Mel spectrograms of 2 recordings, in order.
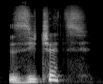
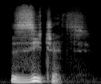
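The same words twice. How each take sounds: First: The stress is on the second syllable. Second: The stress is on the first syllable. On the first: The verb is treated as second conjugation. The speaker calls it wrong. "pronunția cu accentul schimbat" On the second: The verb is treated as third conjugation. The speaker calls it right. "Corect se spune"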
